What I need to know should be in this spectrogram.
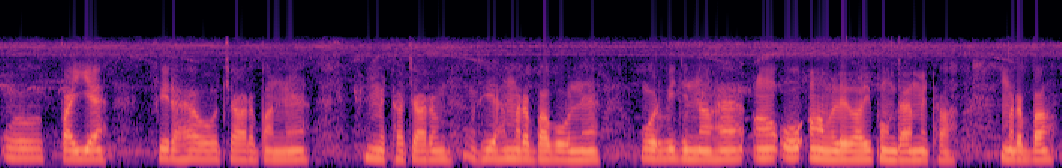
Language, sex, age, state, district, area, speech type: Dogri, male, 18-30, Jammu and Kashmir, Kathua, rural, spontaneous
